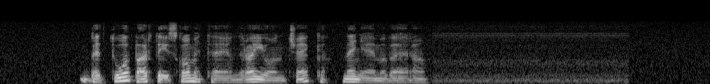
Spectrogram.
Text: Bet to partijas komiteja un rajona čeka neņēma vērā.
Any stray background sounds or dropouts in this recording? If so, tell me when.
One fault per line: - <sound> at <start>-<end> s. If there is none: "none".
none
